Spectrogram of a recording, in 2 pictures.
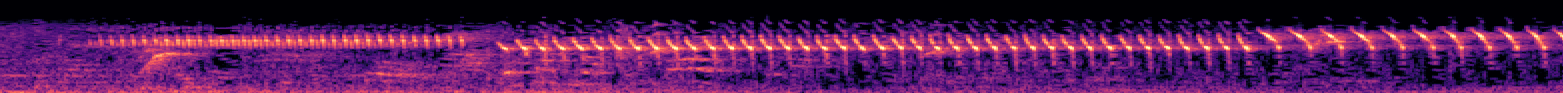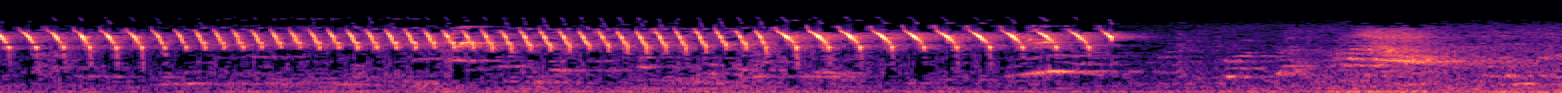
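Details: Canary singing: a steady high whistled note, then long fast trills of rapidly repeated notes lasting several seconds each, over faint background noise.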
